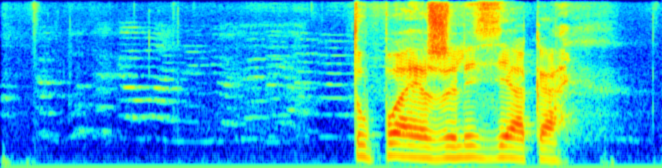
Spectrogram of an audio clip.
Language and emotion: Russian, angry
